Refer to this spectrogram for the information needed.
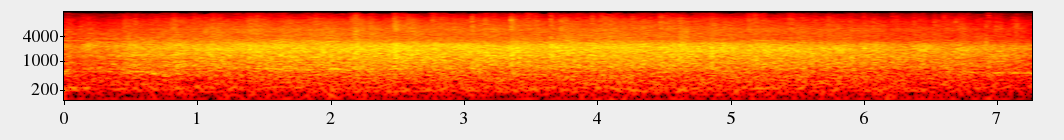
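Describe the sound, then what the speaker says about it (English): Sustained applause from a large audience welcoming student minister Abdul-Hakeem Muhammad at a gathering, steady and even throughout with no voices above it. "Please welcome with a round of applause, brother student minister Abdul-Hakeem Muhammad"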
